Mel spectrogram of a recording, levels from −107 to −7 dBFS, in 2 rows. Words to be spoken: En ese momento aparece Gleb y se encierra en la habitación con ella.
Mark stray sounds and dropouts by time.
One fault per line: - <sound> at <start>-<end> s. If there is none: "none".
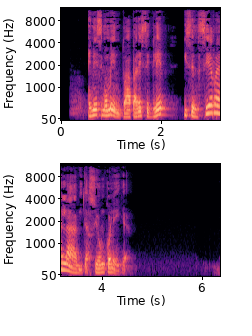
none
